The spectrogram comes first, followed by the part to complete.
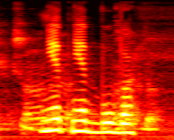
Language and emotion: Russian, neutral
